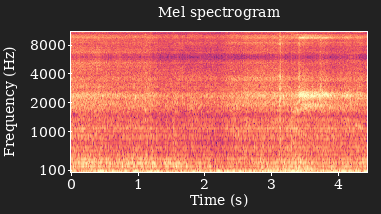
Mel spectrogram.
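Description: Water rushing and hissing along the hull of a sailing yacht moving fast through the sea, with wind rumbling on the microphone.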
